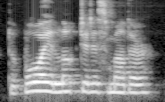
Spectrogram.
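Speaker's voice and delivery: usual speaking voice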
